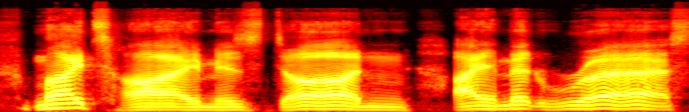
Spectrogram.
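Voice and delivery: very loud, slow, booming, eerie drawn-out ghost moan. A narrator reads the spirit's reply during a Ouija board session, spooky ghost voice. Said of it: "Spooky Ghost voices are fun".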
